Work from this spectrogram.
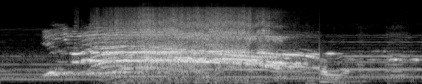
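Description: A group of madrasa children shouts Eid Mubarak together in one loud, sustained cry of about two and a half seconds, close and unified, fading out at the end.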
